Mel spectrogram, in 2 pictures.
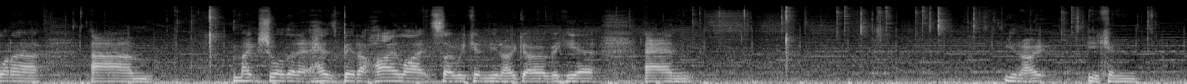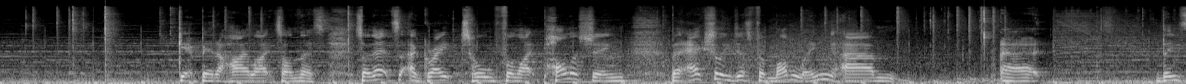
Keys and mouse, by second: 0.8 alt+q, 6.1 4, 7.0 alt+q, 8.0 3, 9.5 shift+x, 9.9 2, 11.3 alt+v, 12.6 Tab, 21.1 alt+q.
